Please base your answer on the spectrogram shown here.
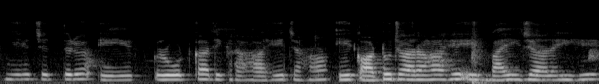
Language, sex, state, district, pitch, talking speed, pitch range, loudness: Hindi, female, Bihar, Gopalganj, 220 Hz, 190 wpm, 210-230 Hz, -24 LUFS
